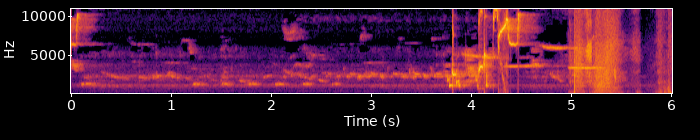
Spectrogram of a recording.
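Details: Brown-headed cowbird: a quick liquid, water-like bubbling gurgle ending in a thin, high, sliding whistle, after faint repeated chirps from another bird and followed by a brief rustle.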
